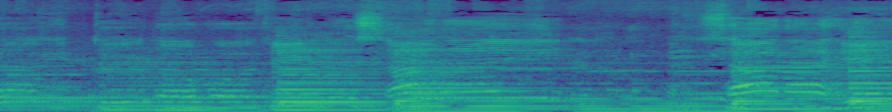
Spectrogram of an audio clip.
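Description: A man singing while playing an electric keyboard: sustained chords over a steady bass note, his voice sliding in pitch about two seconds in and again near the end.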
